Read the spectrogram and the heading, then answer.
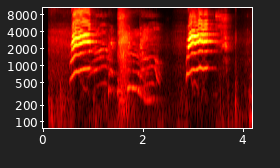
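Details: Pet green rose-ringed parakeet talking: two bursts of high, nasal, word-like syllables with rising-falling inflections, separated by a softer murmured phrase and a brief silence.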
